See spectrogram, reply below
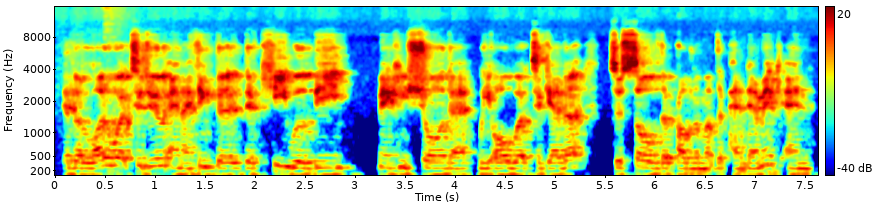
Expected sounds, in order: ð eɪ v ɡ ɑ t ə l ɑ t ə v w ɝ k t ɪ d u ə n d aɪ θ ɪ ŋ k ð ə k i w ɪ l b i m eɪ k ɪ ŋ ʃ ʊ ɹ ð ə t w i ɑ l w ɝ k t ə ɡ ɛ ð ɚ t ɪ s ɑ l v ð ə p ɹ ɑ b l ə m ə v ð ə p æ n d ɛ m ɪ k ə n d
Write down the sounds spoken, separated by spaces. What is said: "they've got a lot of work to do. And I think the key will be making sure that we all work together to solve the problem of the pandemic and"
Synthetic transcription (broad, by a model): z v ɡ ɑ t ə l ɑ t ə v w ɝ k t ɪ d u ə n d aɪ θ ɪ ŋ k ð ə k i w ɪ l b i m eɪ k ɪ ŋ ʃ ʊ ɹ ð ə t w i ɑ l w ɝ k t ə ɡ ɛ ð ɚ t ɪ s ɑ l v ð ə p ɹ ɑ b l ə m ə v ð ə p æ n d ɛ m ɪ k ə n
